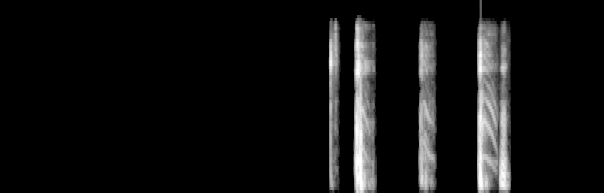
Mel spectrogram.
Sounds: Cough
